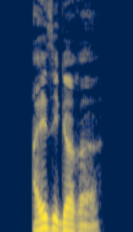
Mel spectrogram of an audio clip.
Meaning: inflection of eisig: 1. strong/mixed nominative/accusative feminine singular comparative degree 2. strong nominative/accusative plural comparative degree
- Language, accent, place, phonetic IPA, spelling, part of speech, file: German, Germany, Berlin, [ˈaɪ̯zɪɡəʁə], eisigere, adjective, De-eisigere.ogg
